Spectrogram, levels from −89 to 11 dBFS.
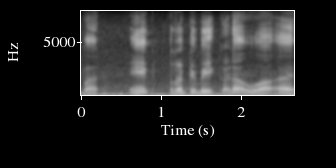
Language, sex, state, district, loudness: Hindi, male, Haryana, Charkhi Dadri, -17 LUFS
